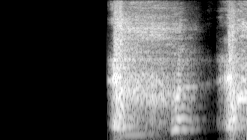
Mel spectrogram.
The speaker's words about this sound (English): There's a cough to edit out.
